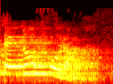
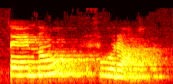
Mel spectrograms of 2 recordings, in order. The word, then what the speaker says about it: Ctenophora: Now next phylum, phylum, always I will write P now for phylum, phylum Ctenophora, Ctenophora, C is silent here, Ctenophora।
